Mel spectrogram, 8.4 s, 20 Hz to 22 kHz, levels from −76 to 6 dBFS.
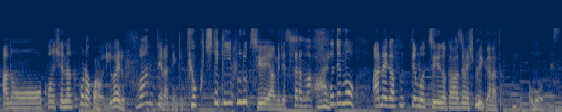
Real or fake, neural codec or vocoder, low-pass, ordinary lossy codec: fake; codec, 16 kHz, 2 kbps, X-Codec, HuBERT features, trained on balanced general audio; none; none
